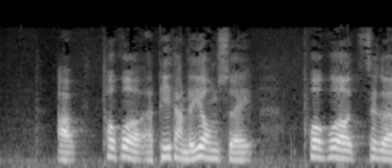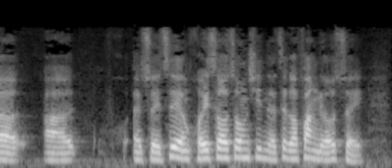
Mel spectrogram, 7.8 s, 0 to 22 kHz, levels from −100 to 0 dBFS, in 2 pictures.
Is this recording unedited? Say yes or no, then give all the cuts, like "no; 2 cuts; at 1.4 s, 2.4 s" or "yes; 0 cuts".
yes; 0 cuts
